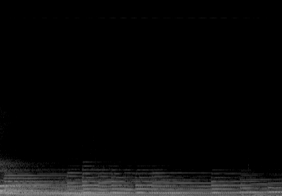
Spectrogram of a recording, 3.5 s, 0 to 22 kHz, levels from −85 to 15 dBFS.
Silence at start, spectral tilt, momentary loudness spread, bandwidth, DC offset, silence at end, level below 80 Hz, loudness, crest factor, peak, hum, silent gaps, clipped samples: 0 s; -9.5 dB/octave; 8 LU; 4.6 kHz; under 0.1%; 0 s; -48 dBFS; -36 LUFS; 20 dB; -14 dBFS; none; none; under 0.1%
